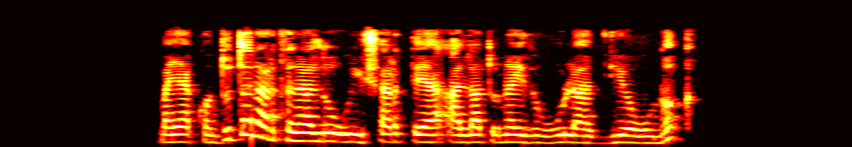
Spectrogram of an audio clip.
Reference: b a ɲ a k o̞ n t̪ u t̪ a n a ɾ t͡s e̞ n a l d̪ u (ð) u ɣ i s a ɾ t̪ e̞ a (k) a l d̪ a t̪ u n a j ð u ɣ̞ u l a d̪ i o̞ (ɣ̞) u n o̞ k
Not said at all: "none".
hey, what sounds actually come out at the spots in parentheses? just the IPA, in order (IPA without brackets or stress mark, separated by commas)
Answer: ɣ, ʔ, ɣ̞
